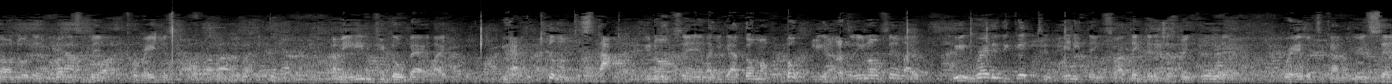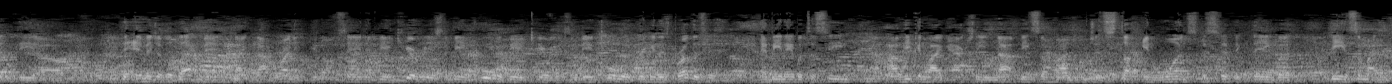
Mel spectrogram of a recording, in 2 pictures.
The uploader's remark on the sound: This episode recorded on October 7, 2022, at the Ghost Brothers Press Room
